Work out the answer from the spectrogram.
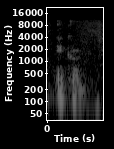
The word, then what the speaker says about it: Ikram: How do you say that? Ikram.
